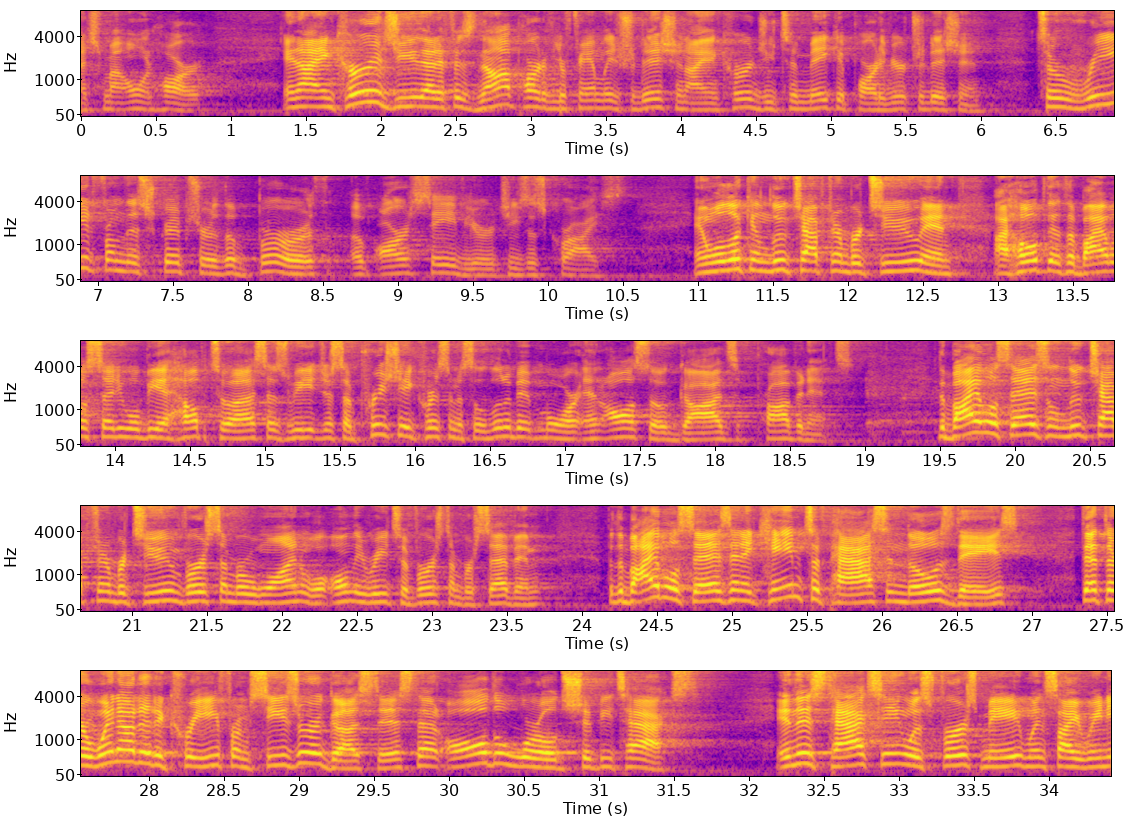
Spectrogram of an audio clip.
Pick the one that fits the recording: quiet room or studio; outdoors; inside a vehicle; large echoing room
large echoing room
